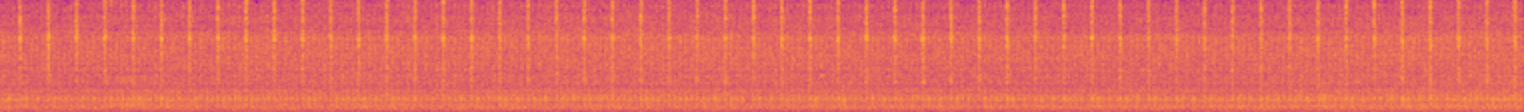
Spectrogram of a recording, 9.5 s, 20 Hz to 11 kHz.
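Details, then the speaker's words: Diesel engine with injector seal leaks on cylinders 2 and 4, idling after hold-down bolt tightened toward 25 ft-lb: fast regular sharp ticking about two a second, reduced but still present; compression leaking past injector seal. "Let's start it up one more time. See what happens. Well, that slowed it down. It's still there, but not as bad."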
